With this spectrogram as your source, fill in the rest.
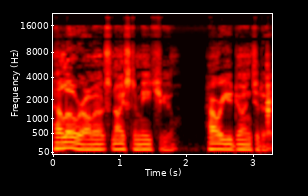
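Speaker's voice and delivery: indistinct mumbling, mouth barely moving. Teaching what it means to mumble: mumbled, mouth barely moving. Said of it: "It's not very clear because my mouth is not moving very much at all".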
